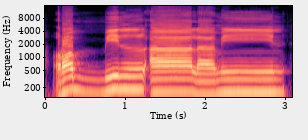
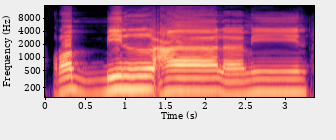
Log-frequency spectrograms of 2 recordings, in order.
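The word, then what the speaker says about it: العالمين: di sini huruf Ain hati-hati jangan sampai merubah huruf ainnya menjadi Hamzah banyak yang terjadi kesalahan dalam pelafalannyaitu dengan Alif atau Hamzah maka dibaca rabbil alamin harusnya rabbil rabbil alamin alamin ya rabbil alamin Kemudian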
